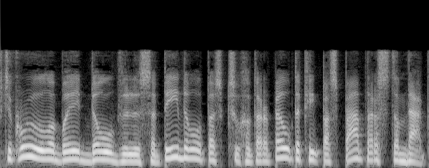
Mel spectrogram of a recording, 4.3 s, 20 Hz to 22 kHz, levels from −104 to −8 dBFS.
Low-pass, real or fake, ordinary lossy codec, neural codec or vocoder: 7.2 kHz; fake; MP3, 64 kbps; codec, 16 kHz, 0.5 kbps, FunCodec, trained on LibriTTS, 25 frames a second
